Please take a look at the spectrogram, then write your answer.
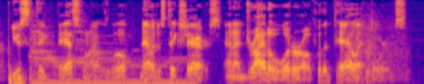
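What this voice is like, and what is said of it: Philadelphia accent. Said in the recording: “as we listened to you talk the Philadelphia accent ... you had a Philadelphia accent”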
